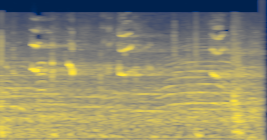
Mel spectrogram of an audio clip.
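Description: Basketball dribbled on a hardwood court, with a few short high-pitched sneaker squeaks over the low murmur of the arena crowd.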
